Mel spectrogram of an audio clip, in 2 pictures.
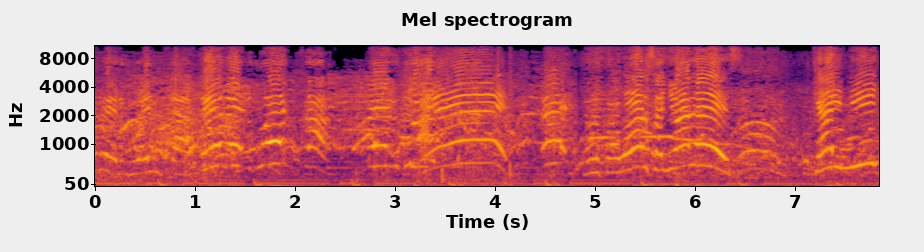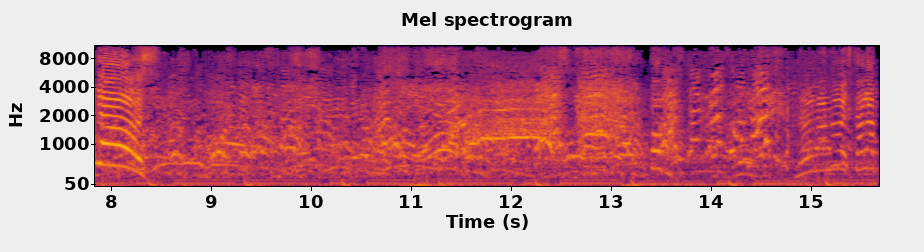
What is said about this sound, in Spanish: Bueno, tremendo, la verdad, una gran pelea a puñetazos en la que participan numerosos padres de los jugadores. A muchos de los pobres niños, por cierto, les coge el enfrentamiento justo en medio.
